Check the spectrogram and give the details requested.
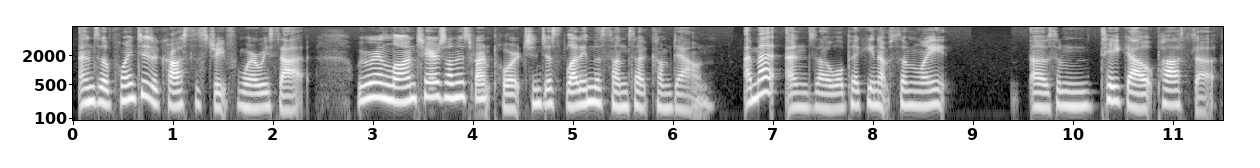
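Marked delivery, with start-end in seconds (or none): none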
